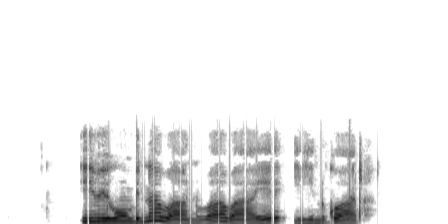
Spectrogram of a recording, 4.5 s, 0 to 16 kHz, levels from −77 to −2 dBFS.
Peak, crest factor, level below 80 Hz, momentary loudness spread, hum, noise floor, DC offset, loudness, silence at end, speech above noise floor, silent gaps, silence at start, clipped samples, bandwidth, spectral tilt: -2 dBFS; 16 dB; -50 dBFS; 10 LU; none; -82 dBFS; under 0.1%; -16 LUFS; 0.8 s; 67 dB; none; 0.8 s; under 0.1%; 7.2 kHz; -6 dB/octave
